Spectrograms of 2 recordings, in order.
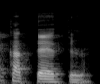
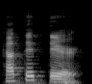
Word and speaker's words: cateter: a correta acentuação da palavra não é não é cateter, não é eh não é catéter, é cateter. Então não, o o acento não tá aqui, ó. Se tivesse aqui, ela ela ia ser até acentuada, mas não tem. O o tônico dela é na oxítona. Então, cateter, essa é a correta pronúncia da palavra.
